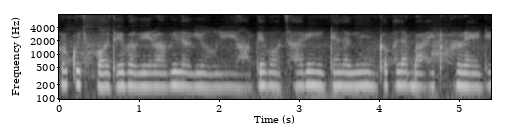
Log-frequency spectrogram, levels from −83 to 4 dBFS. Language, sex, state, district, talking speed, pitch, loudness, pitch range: Hindi, female, Uttar Pradesh, Varanasi, 245 wpm, 190 Hz, -24 LUFS, 185-195 Hz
